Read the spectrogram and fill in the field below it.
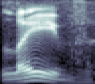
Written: lave

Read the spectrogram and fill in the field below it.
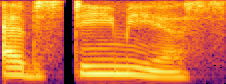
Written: abstemious

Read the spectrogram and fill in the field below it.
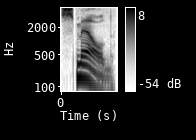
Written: smelled

